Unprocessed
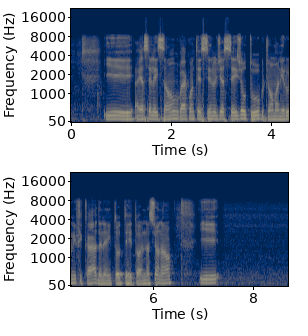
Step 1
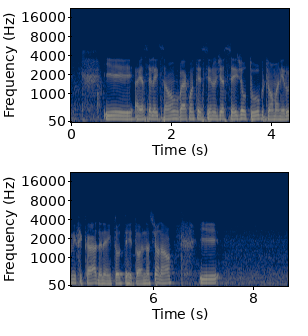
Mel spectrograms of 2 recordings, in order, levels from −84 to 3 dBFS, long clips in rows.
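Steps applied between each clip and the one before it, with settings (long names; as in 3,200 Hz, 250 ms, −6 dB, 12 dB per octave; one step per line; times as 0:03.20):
inverse Chebyshev low-pass filter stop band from 8,400 Hz, stop band 70 dB
downward compressor, threshold −36 dBFS, peak gain reduction 9.5 dB
level +2 dB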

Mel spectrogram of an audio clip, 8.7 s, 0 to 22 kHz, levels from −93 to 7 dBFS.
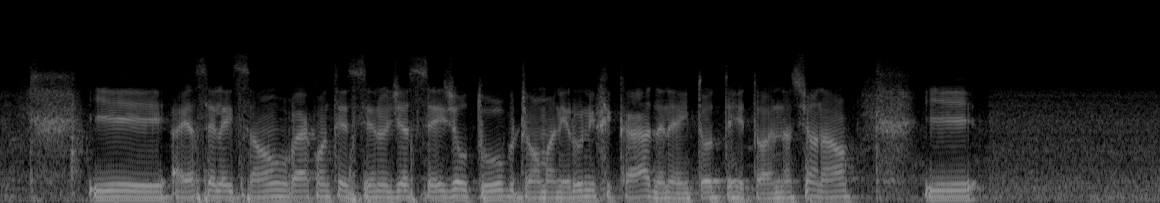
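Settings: sub-octave generator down 2 octaves, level −6 dB
brickwall limiter −32 dBFS, peak gain reduction 10 dB
level +4 dB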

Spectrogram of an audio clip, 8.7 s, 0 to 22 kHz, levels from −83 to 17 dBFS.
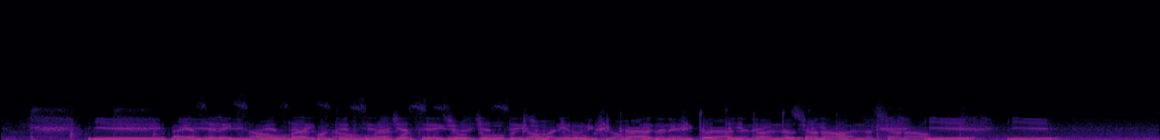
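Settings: pitch vibrato 0.78 Hz 65 cents
single-tap delay 621 ms −3 dB
level −1.5 dB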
